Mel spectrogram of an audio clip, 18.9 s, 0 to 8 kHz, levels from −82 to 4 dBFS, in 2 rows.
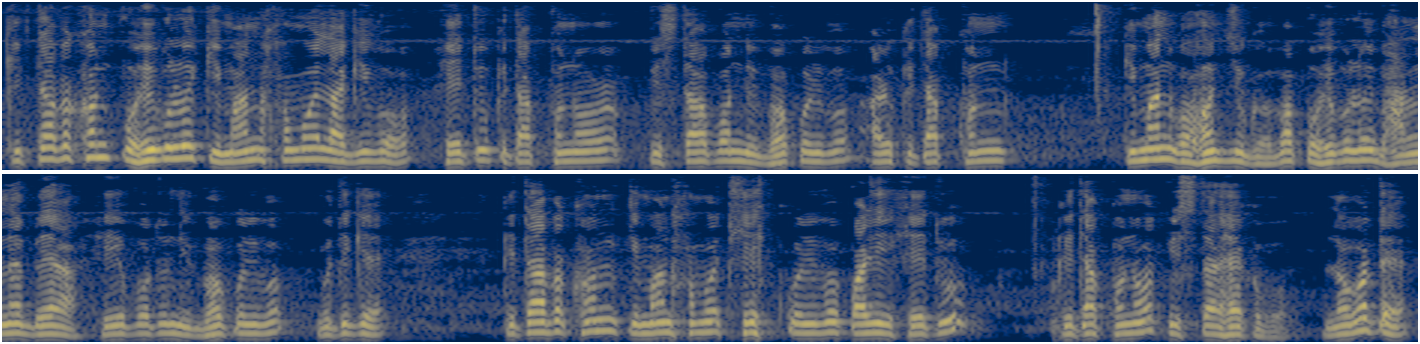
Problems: none marked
